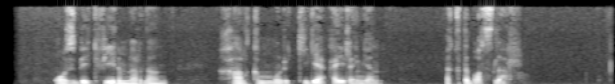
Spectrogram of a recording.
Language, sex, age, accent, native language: Uzbek, male, 18-24, Qashqadaryo, Uzbek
